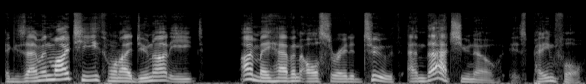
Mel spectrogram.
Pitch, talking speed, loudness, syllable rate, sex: 150 Hz, 205 wpm, -19 LUFS, 5.1 syllables/s, male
